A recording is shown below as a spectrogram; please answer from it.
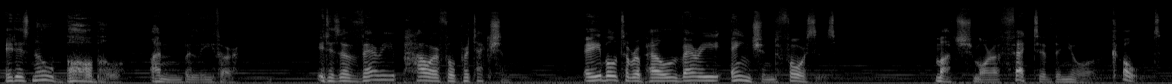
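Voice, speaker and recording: An actor playing an aloof male occultist in a video game, speaking in a haughty, measured and condescending way. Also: a little high, big pitch swings, vocal fry, exaggerated voice. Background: game music.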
